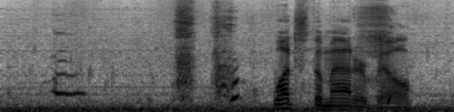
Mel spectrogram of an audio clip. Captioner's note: <i> whimpering</i>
